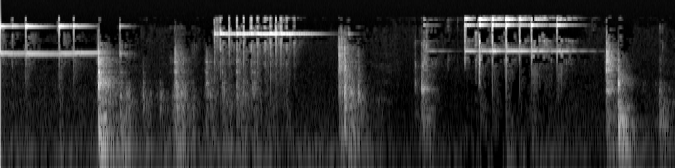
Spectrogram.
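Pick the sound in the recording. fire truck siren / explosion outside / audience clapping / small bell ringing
small bell ringing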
